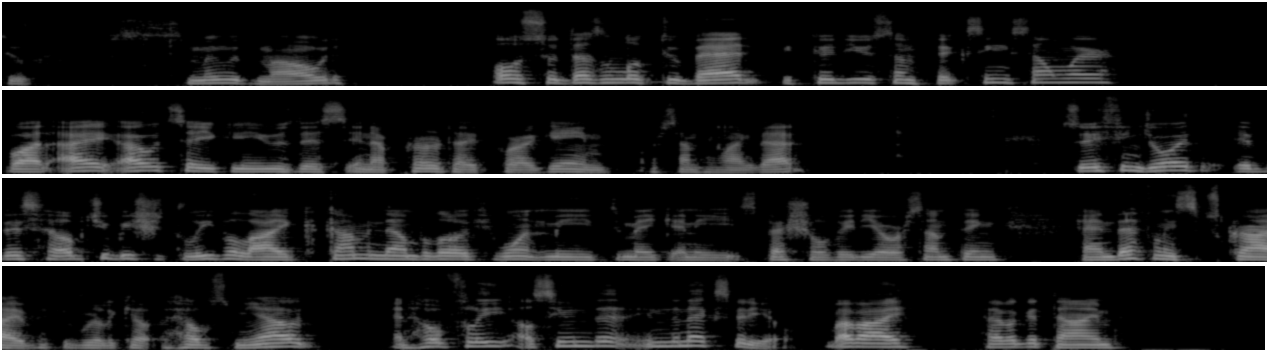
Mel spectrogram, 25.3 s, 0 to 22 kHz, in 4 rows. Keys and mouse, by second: 1.1 Tab, 1.2-2.1 middle drag, 10.4 Tab, 10.9 Tab, 11.1-14.2 middle drag.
